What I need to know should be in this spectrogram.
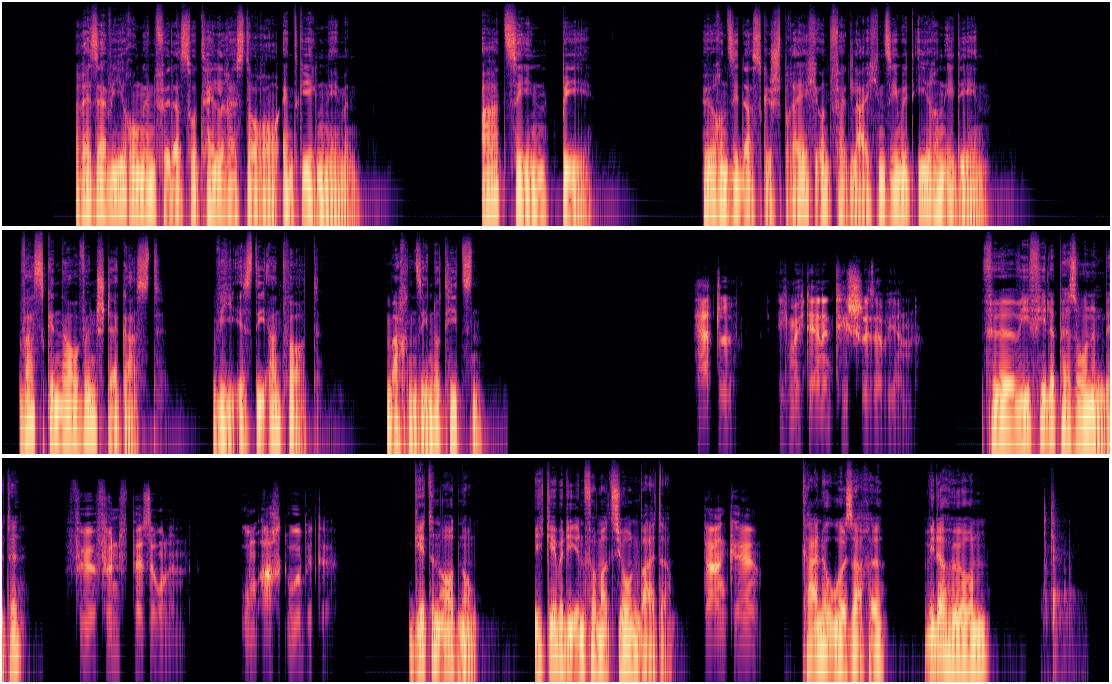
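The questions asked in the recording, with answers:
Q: Was genau wünscht der Gast?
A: Einen Tisch für 5 Personen um 8 Uhr.

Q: Wie ist die Antwort?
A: Geht in Ordnung.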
